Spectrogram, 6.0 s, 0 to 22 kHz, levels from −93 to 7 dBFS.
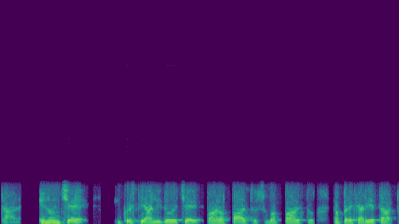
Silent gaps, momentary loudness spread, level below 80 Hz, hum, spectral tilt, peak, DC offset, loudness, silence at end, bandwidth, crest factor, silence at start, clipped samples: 0.32-0.59 s, 1.32-1.40 s, 1.51-1.72 s, 3.05-3.10 s, 4.22-4.27 s, 4.94-4.99 s; 14 LU; -58 dBFS; none; -11.5 dB/octave; 0 dBFS; under 0.1%; -17 LUFS; 0 s; 4.2 kHz; 16 dB; 0 s; under 0.1%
